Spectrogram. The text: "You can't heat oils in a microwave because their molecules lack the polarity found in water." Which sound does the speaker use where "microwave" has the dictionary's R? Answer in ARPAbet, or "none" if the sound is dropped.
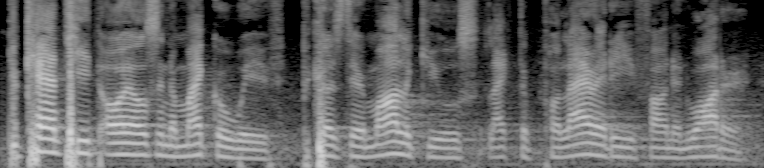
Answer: R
